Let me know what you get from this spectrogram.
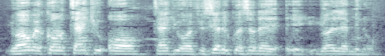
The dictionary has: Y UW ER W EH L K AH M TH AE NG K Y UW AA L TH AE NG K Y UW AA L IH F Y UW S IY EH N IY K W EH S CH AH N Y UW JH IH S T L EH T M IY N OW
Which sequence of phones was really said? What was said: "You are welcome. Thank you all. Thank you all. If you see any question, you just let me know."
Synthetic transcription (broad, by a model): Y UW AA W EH K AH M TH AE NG K Y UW AA L T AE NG K Y UW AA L IH F Y UW S IY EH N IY K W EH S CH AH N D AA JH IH L EH T M IY N OW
